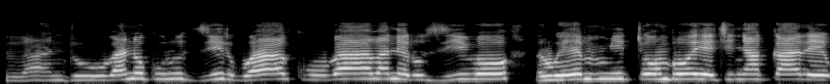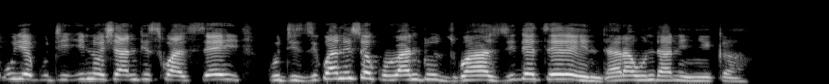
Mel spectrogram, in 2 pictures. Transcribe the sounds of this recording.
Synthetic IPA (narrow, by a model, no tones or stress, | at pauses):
ʋantʰuʋano̞kurud͡zirwakuʋaʋane̞ɾuziʋo̞ | rwe̞mito̞mbo̞je̞t͡ʃiɲakare̞uje̞kutiːno̞ʃandiswase̞i | kutid͡zikwaniswe̞kuʋandud͡zwaʐiɗe̞t͡se̞re̞ndaɾaundane̞ɲiːka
